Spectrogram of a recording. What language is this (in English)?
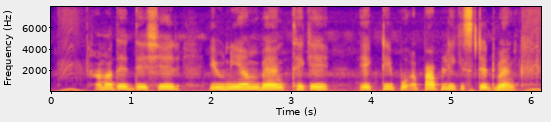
Bangla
